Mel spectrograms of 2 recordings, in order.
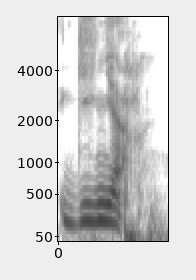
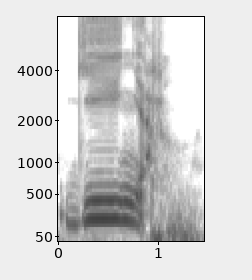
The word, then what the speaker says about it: guiñar: The next one is guiñar. Guiñar. Okay, so this has a peculiar pronunciation because of the letter ñ.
